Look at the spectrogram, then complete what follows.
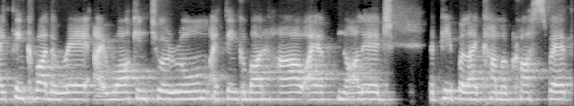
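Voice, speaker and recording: A woman speaks in a fairly high pitch with a bright, sharp tone. Room echo can be heard. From Sri Lanka. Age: 30s. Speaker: dance artist. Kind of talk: workshop Q&A. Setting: video call.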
